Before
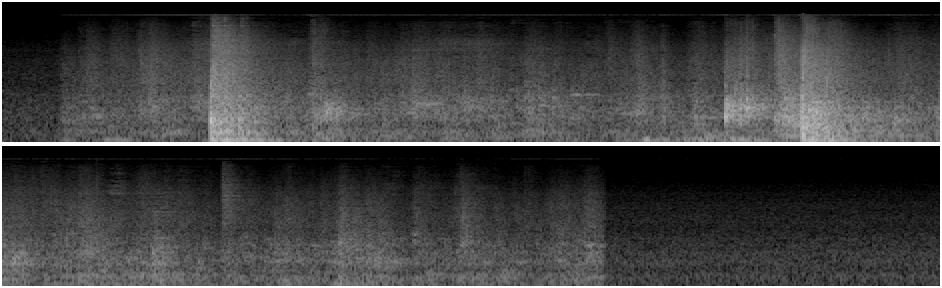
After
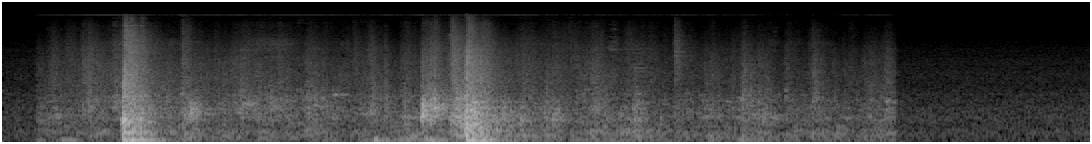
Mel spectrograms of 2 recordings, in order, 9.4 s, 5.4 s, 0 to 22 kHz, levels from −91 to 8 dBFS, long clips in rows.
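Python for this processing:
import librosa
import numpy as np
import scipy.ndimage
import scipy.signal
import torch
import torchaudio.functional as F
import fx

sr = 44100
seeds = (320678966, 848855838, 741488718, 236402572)

y = fx.stretch_vocoder(x, sr, factor=0.58)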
